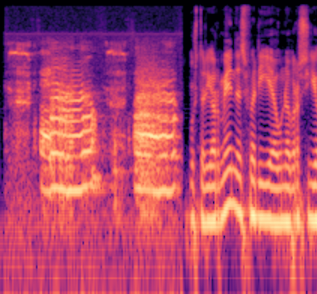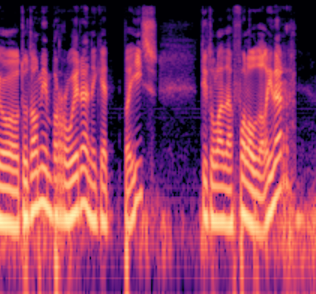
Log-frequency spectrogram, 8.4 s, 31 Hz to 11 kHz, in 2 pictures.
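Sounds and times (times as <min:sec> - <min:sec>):
donkey braying: 0:00.1 - 0:02.4
speech: 0:02.5 - 0:08.4.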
